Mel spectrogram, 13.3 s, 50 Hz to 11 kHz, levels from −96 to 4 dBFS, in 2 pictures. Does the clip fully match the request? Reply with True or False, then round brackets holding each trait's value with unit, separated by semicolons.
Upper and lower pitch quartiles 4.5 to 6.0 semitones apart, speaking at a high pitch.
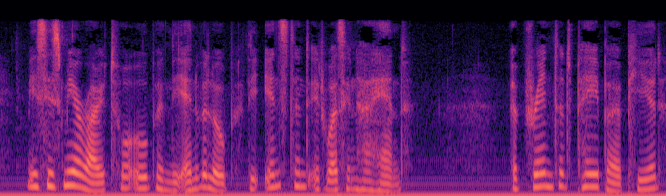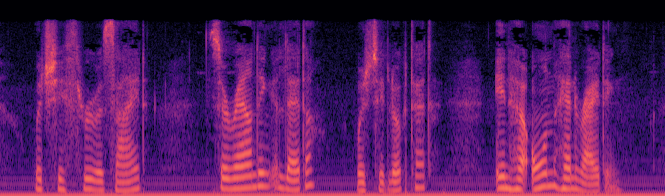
False (5.2 semitones; 175 Hz)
